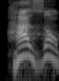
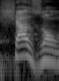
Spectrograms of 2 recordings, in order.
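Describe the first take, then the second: First: The word starts with a throaty h sound. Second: The word starts with a hissing sh sound. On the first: The speaker calls it right. "A pronúncia correta" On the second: The speaker calls it wrong. "parece que é chazon"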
